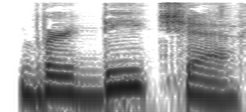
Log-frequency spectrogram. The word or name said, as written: Berdichev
